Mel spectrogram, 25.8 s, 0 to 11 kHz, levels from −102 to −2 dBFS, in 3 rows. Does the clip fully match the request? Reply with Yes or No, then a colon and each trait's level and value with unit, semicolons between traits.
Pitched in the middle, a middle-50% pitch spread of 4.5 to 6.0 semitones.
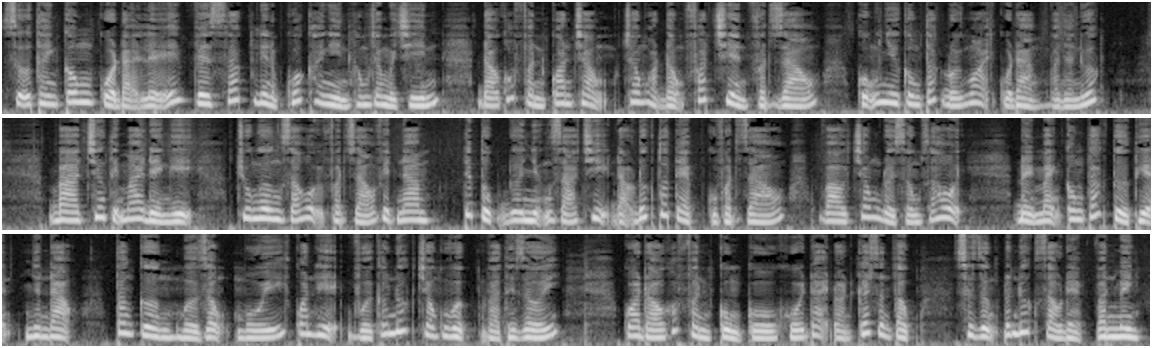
No: high, 200 Hz; wide, 5.4 semitones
